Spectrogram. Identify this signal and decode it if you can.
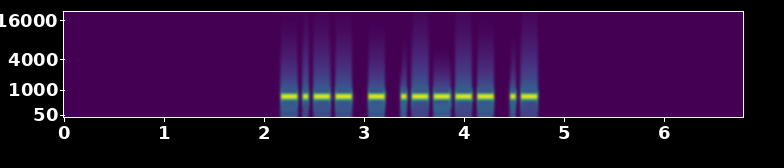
Morse code, heard as a keyed tone, about 22 wpm, 700 Hz. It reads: YT1A
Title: DXCC-100 Call Signs - 4 Characters - 22wpm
